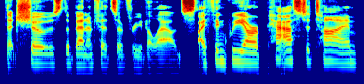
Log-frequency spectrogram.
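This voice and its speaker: A woman's voice: on the low side, sing-song, normal speed, a bit bright, no room sound, studio quality. A woman giving articulate, earnest explanations as an expert guest in an interview. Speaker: literacy expert and author, podcast guest.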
